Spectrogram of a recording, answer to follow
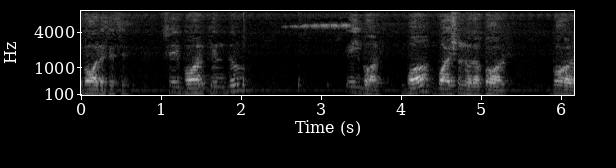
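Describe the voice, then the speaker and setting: A man's voice: fairly high pitch, dark tone, slight background noise, rough recording. A man teaching a pronunciation lesson, patiently repeating example words and asking questions. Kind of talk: spoken language lesson.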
